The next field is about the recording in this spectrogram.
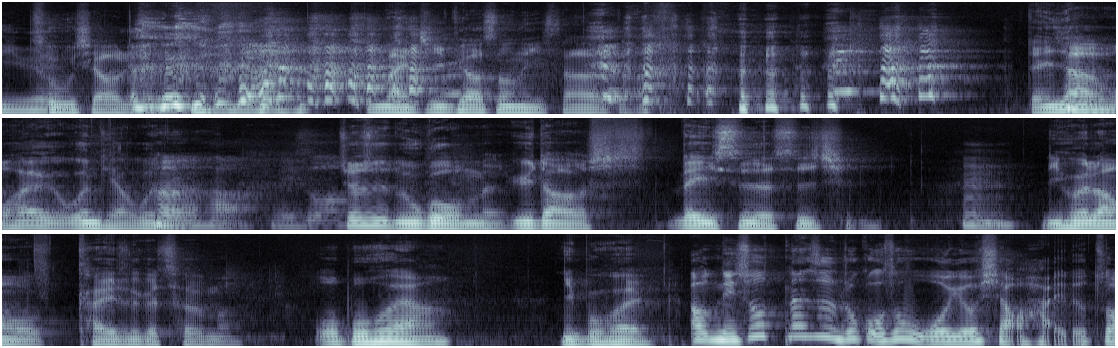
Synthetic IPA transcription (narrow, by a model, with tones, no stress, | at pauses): t͡sʰu˥˨˩ɕjɑ˥ʊli˦˧ | ma˨˩ɪt͡ɕi˥pʰjɑ˥˧ʊsɔ˥˩ŋni˨˩sa˦ə˨˩pa˨˦ | t̪ə˨ni˧ɕja˥˨la˨˩wɔ˨˩a˧˥ɪjo˨˩jo˨˩wə˥˨nt̪ʰi˨˥ja˥˧wə˥˨˦ɦɑ˨˩˦ʊme˨˩˦t͡ɕjo˥˧ʊʂ̬ɻ̩˥˩ɻu˧˥kwɔ˨˦wɔ˨˩mə˦ny˥˧t̪ɑ˥˨ʊɕle˥˧ɪsɹ̩˥˩d̪ə˩ʂɻ̩˥˩t͡ɕʰi˨˦ŋ̩˥˩ | ni˨˩xwe˥˧ɪɻɑ˥˩ŋwɔ˨˩kʰa˦ɪʈ͡ʂɤ˥˩ɡə˩t͡sʰɤ˦˥ma˨ | wɔ˨˩pu˧˦xwe˥˩ɪɐ˩ | ni˨˩p̬u˨˦xwe˥˩ɪɔ˥˩ni˨˩ʂwɔ˥t̪a˥˧nʂ̬ɻ̩˥˩ɻu˧˥kwɔ˨˩ʂɻ̩˥˩wɔ˨˥jo˧˥ʊɕjɑ̰˨˩ʊxa̰˧˦ɪd̪ə̰˨ʈ͡ʂwɑ˥˨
